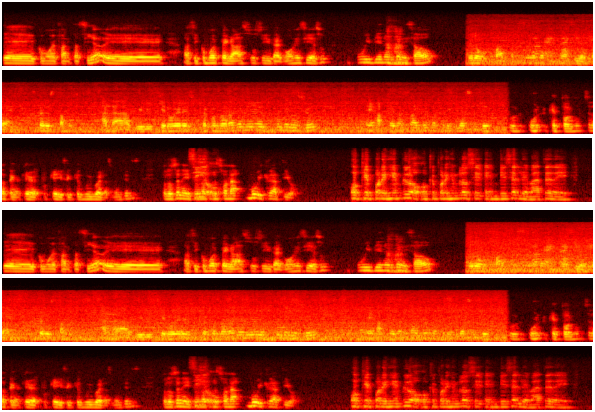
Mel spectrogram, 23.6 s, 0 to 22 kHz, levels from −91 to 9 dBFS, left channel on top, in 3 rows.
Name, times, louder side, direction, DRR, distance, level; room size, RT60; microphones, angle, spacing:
voice 1, 0.0-4.3 4.7-5.7 6.2-8.0 8.4-8.8 9.2-12.1 12.7-17.6 17.9-19.7, left 1 dB, 15° left, 0.7 m, -23 dB
voice 2, 5.1-5.4 18.3-18.7 20.4-23.3, left 3 dB, 85° left, 0.6 m, -28 dB
sound 1, 6.2-14.6, right 3 dB, 35° right, 0.4 m, -29 dB
2.6 x 2.2 x 2.6 m
head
